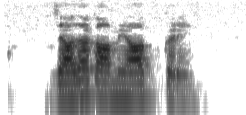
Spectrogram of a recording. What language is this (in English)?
Urdu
